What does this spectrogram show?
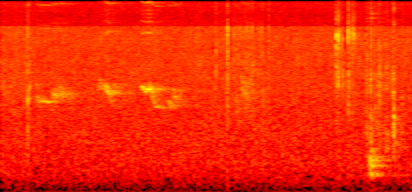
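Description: A small bird chirping in the background, a few short chirps in the first two seconds, over soft handling sounds of fabric and thread, with a short louder thump near the end.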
